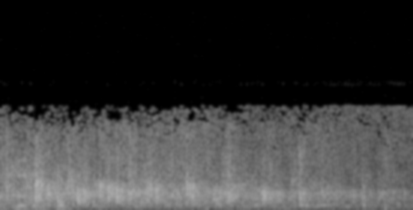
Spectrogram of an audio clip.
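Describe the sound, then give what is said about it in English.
A crowd applauds steadily and fairly loudly, a dense, even patter of many hands clapping at once, with faint voices mixed in near the start. “Clap for me now.”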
